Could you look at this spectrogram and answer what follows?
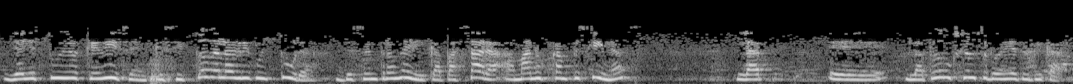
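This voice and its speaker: A woman's voice: high-pitched, normal speed. A woman from Chile with a Chilean accent, an activist and researcher answering interview questions in a thoughtful, explanatory way with frequent hesitation fillers. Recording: muffled noisy interview recording.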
